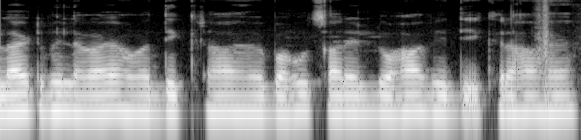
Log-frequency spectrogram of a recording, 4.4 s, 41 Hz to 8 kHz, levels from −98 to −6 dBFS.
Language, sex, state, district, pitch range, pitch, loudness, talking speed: Hindi, male, Jharkhand, Palamu, 110-115 Hz, 110 Hz, -19 LUFS, 195 wpm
